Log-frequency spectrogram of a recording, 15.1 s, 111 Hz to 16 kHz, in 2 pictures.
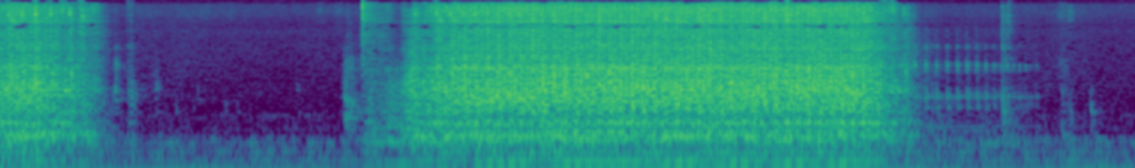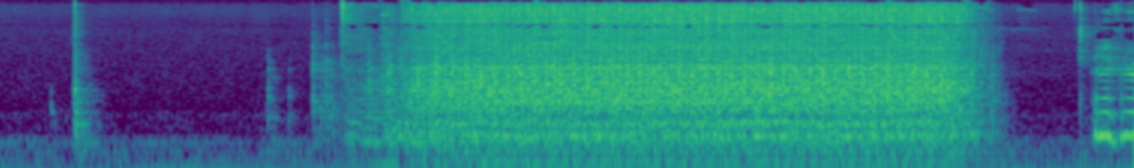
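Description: A sewing machine stitches a 1/2 inch hem on a trouser leg, starting at the inner seam, running in two long steady bursts separated by a pause, loud and close.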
